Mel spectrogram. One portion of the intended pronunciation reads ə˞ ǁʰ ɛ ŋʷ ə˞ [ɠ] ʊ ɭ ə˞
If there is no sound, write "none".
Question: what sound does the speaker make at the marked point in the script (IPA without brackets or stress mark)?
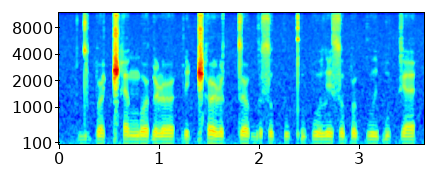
ɠ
